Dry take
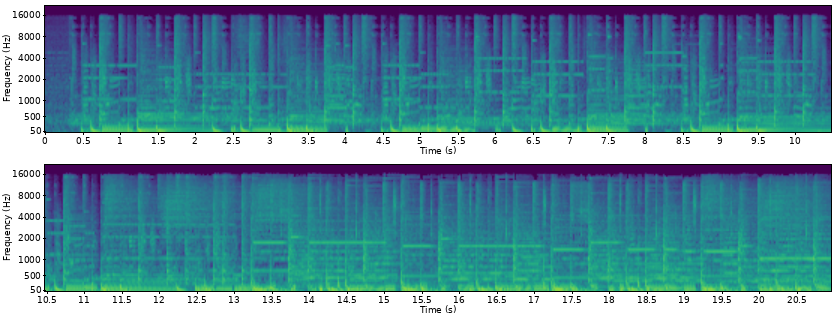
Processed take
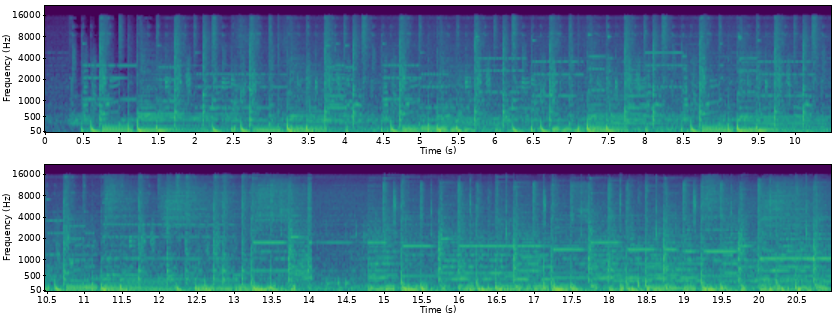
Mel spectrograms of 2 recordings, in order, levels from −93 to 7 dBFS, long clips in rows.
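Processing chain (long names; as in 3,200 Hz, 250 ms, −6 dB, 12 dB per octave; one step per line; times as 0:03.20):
0:14.02–0:14.78: formant filter i
feedback delay with all-pass diffusion 1,003 ms, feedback 77%, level −15.5 dB
level −2.5 dB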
